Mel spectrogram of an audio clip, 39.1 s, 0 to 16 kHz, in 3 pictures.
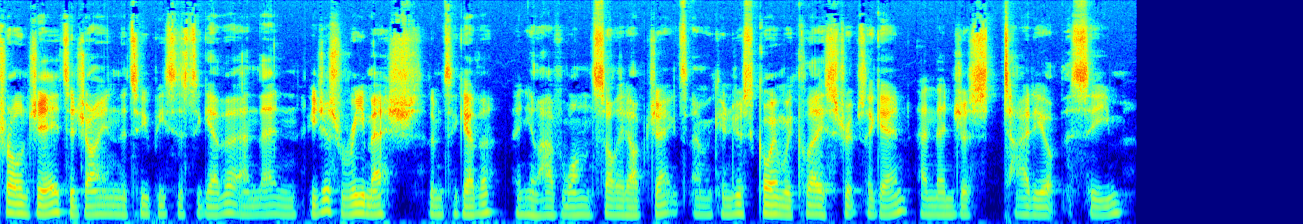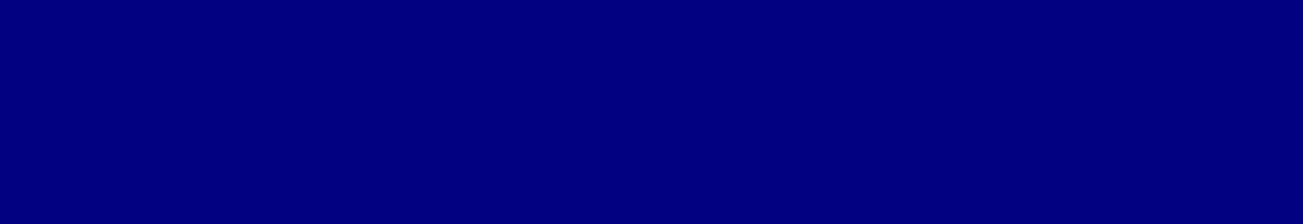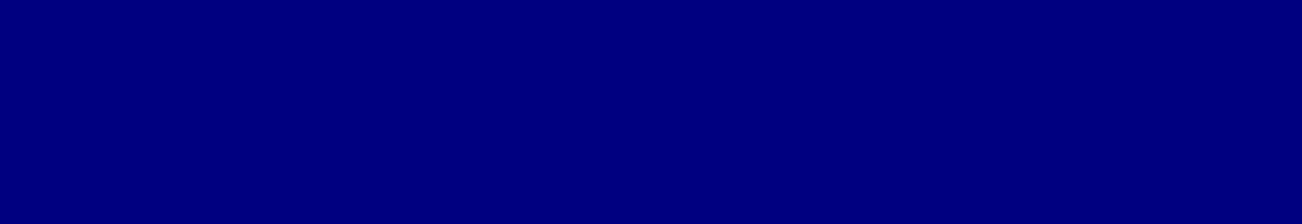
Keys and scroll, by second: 3.0 g, 4.0 d, 5.1 u, 9.7 [, 9.8 [, 21.5 ], 21.7 ].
